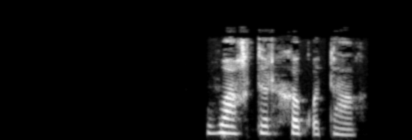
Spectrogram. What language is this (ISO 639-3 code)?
ady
